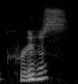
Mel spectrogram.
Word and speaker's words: Krieps: So, I picked Vicky Creeps as, is that how you say her name? Creeps.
